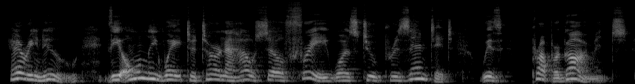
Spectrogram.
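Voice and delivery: usual speaking voice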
